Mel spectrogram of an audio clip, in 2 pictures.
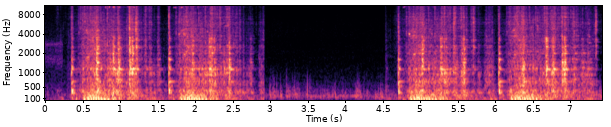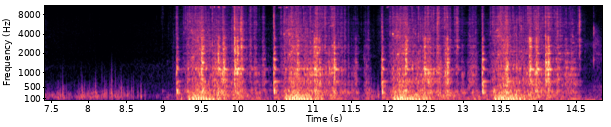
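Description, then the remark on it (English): A boat motor is cranked again and again: loud, rattling bursts come in clusters of two or three, separated by short lulls of low, uneven rumble, with no talking. “Utilizing all my technical and mechanical skills, I determine that our only course of action is to try to start this poor excuse for a boat motor one more time.”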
